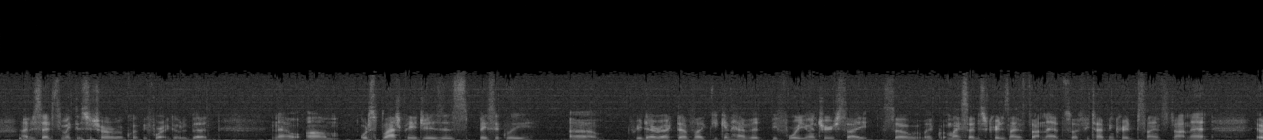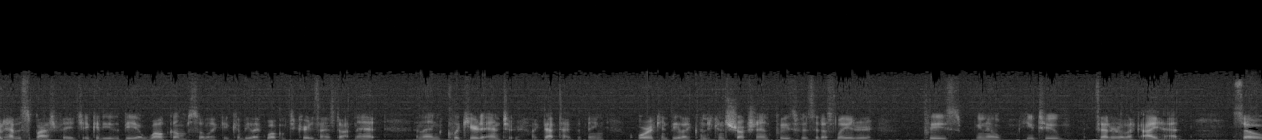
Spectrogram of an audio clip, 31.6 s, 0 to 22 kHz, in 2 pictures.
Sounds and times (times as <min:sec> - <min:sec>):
Speech: 0:00.3 - 0:02.7, 0:03.4 - 0:30.6, 0:31.2 - 0:31.5.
